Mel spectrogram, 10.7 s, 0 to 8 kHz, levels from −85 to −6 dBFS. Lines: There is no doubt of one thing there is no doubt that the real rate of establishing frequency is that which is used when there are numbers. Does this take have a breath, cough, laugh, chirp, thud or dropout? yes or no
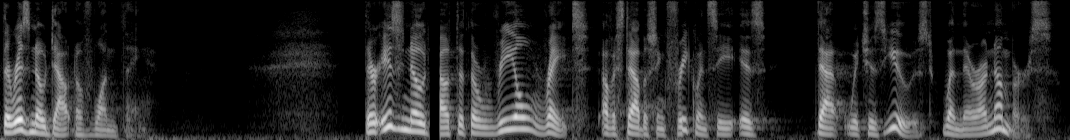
yes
